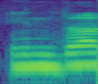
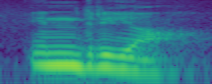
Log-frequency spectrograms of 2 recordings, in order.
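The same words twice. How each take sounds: First: इंद्रा in two syllables, 'in-dra'; wrong pronunciation. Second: इंद्रिया with full 'dri-ya'; correct pronunciation. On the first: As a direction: leave the 'i-ya' glide out of इंद्रा. (इंद्रा, गलत रूप का उच्चारण) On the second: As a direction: add the 'i-ya' glide in इंद्रिया. (इंद्रिया का सही उच्चारण) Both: Shown as a demonstration. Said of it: "इंद्रा नहीं".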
